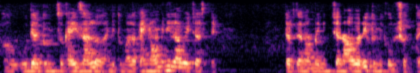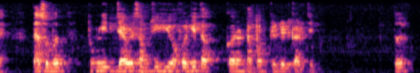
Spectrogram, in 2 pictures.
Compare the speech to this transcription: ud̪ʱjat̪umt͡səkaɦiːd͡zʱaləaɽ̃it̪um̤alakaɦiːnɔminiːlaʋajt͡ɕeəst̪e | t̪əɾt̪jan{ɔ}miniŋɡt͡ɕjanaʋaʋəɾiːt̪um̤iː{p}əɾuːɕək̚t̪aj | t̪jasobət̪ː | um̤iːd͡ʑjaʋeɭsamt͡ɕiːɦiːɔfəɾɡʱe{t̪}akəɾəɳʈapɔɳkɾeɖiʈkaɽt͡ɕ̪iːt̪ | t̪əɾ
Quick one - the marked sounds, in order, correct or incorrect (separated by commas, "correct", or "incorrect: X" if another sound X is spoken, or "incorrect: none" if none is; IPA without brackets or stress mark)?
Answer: correct, incorrect: k, correct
